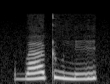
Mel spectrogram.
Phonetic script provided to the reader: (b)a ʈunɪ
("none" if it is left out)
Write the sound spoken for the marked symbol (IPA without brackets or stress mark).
b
